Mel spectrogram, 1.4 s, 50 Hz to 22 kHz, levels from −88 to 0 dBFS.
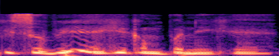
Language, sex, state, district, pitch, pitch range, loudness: Hindi, male, West Bengal, Alipurduar, 295 Hz, 275-315 Hz, -13 LUFS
